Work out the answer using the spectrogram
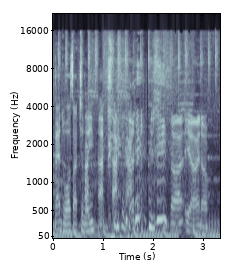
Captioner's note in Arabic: الكل يضحك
